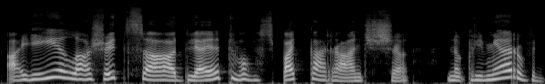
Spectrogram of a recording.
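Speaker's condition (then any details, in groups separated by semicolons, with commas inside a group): Cerebral palsy; no wheelchair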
